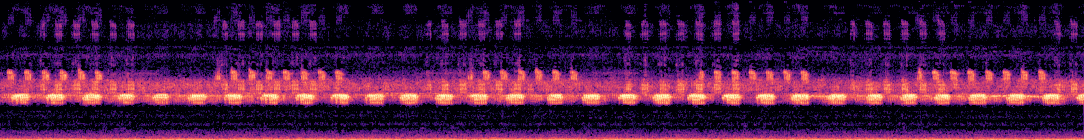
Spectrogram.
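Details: Autumn insect orchestra led by crickets, a bright high trilling chorus pulsing in regular bursts roughly every half second, overlapping callers weaving together, with a constant low hum beneath.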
